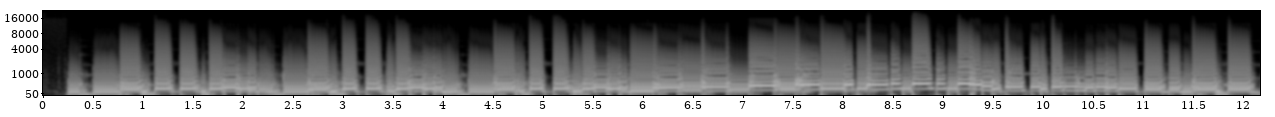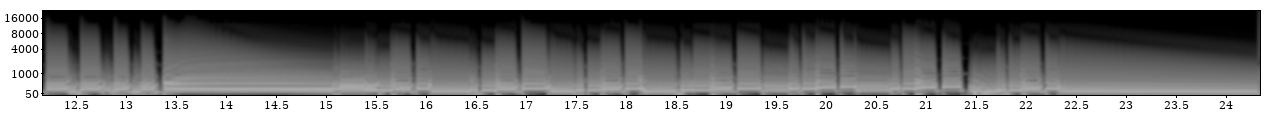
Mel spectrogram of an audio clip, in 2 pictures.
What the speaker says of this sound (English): just have just the drive, you can get some distortion out of this.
